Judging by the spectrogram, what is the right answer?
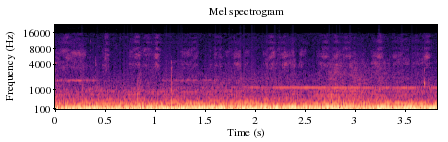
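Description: Pen scratching out a maths problem on paper, a faint, steady scribble close by with soft room hum and no voice.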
